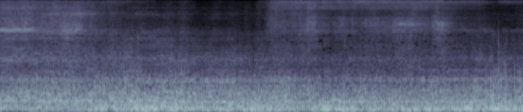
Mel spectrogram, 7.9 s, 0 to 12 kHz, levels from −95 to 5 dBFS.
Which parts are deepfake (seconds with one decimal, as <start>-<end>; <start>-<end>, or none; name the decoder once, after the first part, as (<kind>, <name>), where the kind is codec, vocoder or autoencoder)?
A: 0.0-0.6 (codec, SNAC); 1.9-3.5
